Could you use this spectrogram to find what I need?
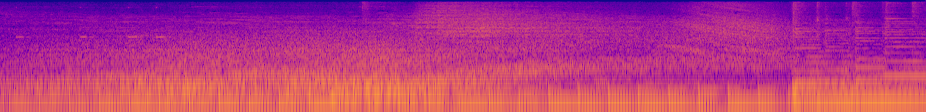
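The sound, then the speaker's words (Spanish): Rumble of an orange line metro train riding between stations: a steady, loud, low roar with hiss. Near the end it shifts to a stronger hum with a tonal motor whine. “En la estación Roosevelt tomamos la línea naranja del metro y llegamos a la tercera parada, la estación de Quincy.”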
